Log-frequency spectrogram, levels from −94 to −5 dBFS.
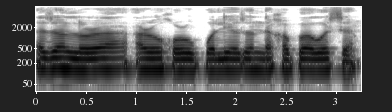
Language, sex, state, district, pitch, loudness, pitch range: Assamese, male, Assam, Sonitpur, 130 Hz, -13 LUFS, 130-135 Hz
